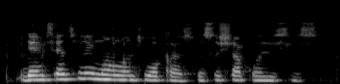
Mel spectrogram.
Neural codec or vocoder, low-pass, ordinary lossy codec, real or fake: codec, 24 kHz, 6 kbps, HILCodec; 7.2 kHz; none; fake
